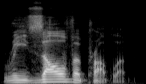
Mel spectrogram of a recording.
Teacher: 如果说今天你是 solve 这个动词，我们念 solve 是 s 的声音，嘶solve。但是如果你今天加了 re 也是解决的问题，但它念的时候就念 resolve， 所以这个地方的 s 会如果有 re 的时候会念成像 z 一样的声音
